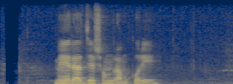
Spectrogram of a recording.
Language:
Bangla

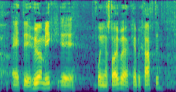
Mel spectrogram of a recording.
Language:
Danish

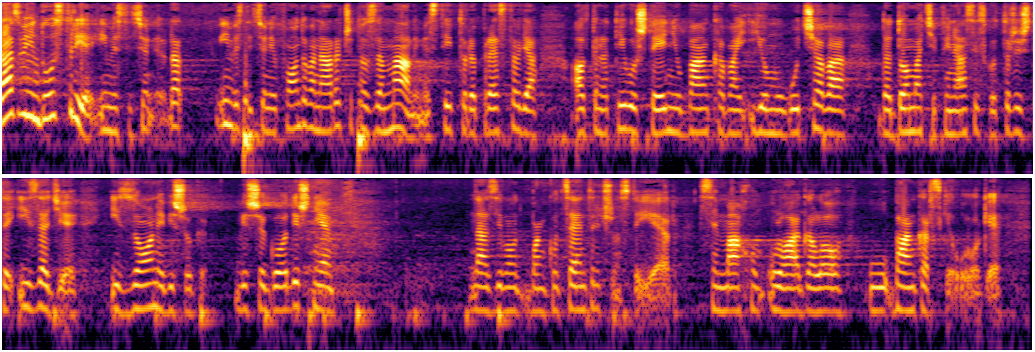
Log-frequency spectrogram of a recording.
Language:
Serbian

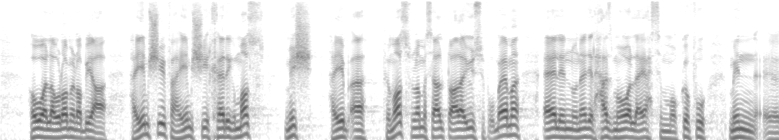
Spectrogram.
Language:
Arabic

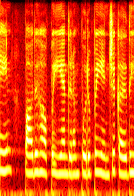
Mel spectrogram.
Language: Tamil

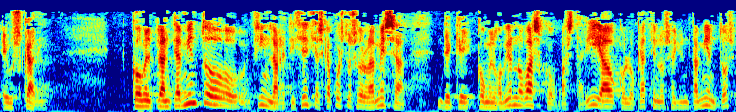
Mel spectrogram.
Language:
Spanish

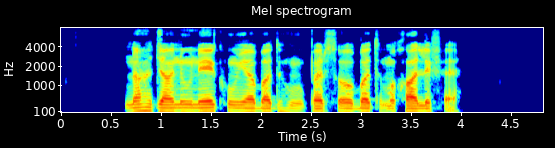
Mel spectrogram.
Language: Urdu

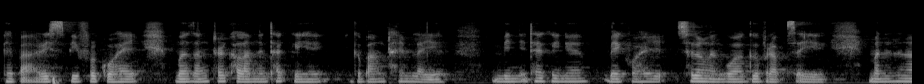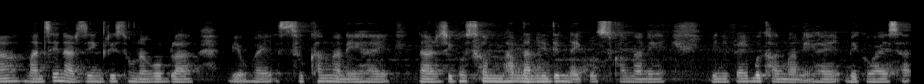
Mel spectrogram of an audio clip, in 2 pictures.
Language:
Bodo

